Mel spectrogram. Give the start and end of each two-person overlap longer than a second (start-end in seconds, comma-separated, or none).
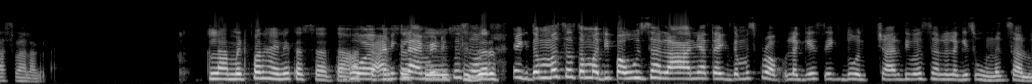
3.5-4.8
